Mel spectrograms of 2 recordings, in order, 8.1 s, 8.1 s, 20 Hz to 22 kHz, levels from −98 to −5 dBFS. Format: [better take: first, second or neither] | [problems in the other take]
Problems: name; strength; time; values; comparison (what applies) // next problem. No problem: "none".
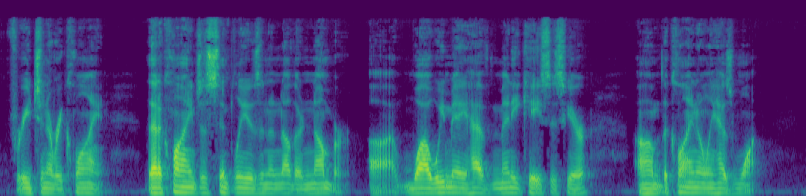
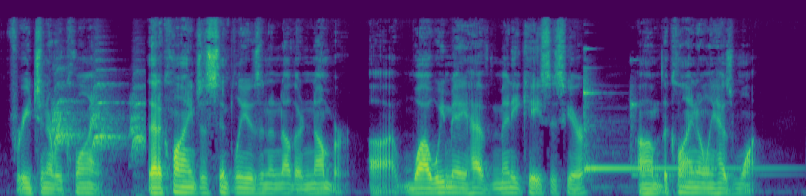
first | dog barking; noticeable; at 0.5 s; peak 5 dB below the speech // doorbell; noticeable; from 6 to 7.5 s; peak 4 dB below the speech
